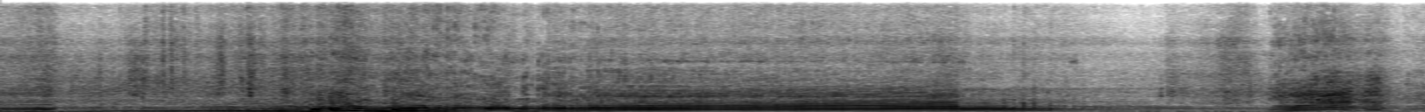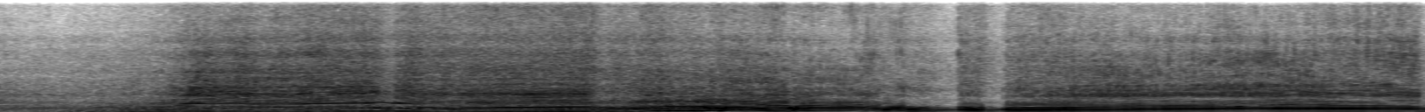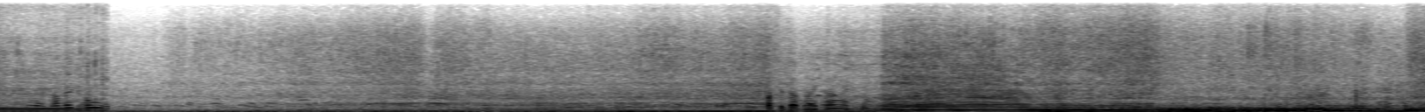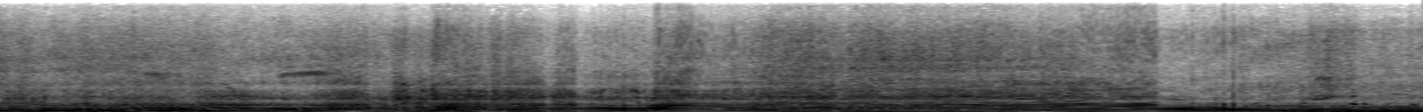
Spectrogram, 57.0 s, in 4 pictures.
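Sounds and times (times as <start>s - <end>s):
rally car engine revving: 0.0s - 56.9s.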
